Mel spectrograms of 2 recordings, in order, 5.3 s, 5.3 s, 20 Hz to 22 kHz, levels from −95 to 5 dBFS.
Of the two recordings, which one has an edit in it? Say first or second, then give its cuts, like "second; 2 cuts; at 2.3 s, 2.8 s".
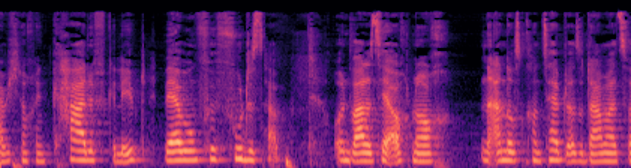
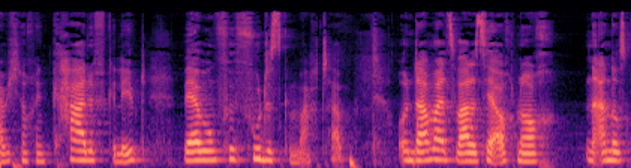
first; 3 cuts; at 1.3 s, 2.2 s, 2.9 s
